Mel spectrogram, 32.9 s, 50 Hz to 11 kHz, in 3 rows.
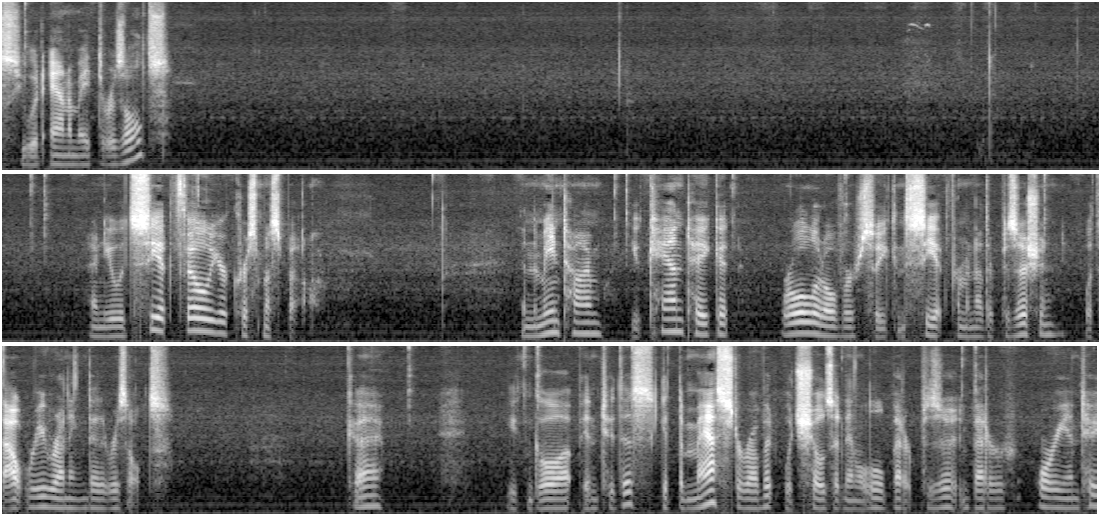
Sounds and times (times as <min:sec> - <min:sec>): Speech: 0:00.0 - 0:01.7, 0:11.8 - 0:14.2, 0:16.2 - 0:23.7, 0:25.4 - 0:25.8, 0:27.0 - 0:32.8.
